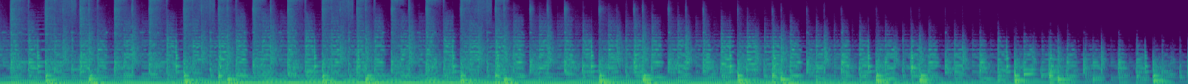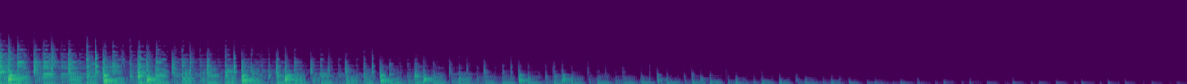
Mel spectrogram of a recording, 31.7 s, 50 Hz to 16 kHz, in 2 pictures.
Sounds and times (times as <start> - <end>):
Music: 0.0 - 27.8.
